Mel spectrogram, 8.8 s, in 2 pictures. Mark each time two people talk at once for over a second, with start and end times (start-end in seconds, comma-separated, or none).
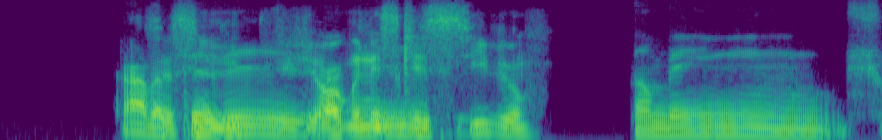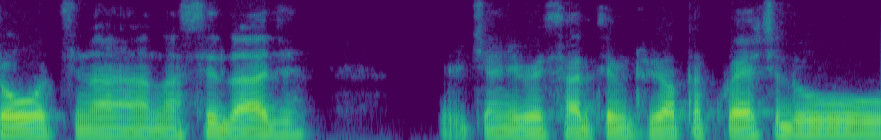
0.7-2.2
